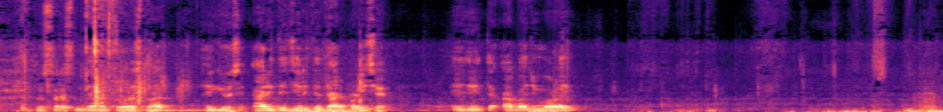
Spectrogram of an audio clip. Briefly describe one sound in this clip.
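Paper rustles and creases as it is folded.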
